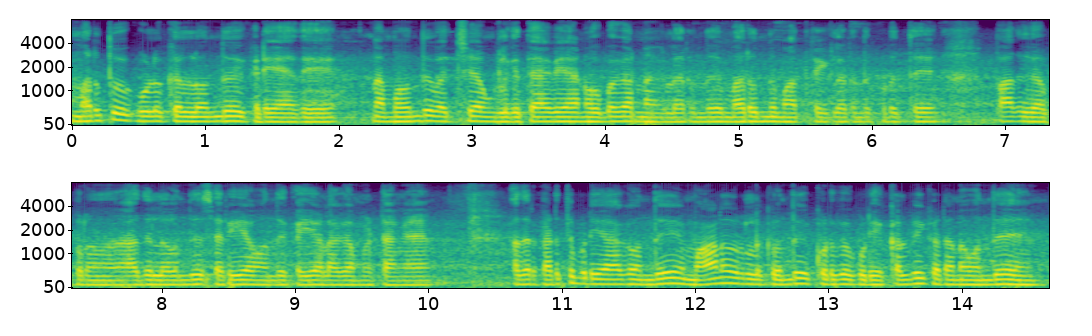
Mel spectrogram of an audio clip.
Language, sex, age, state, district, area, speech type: Tamil, male, 30-45, Tamil Nadu, Kallakurichi, rural, spontaneous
